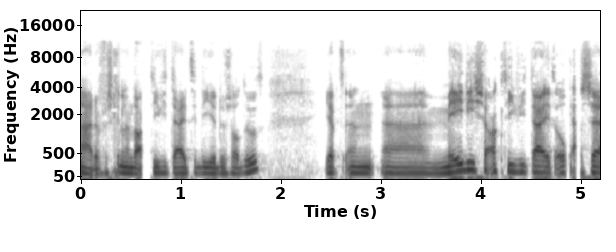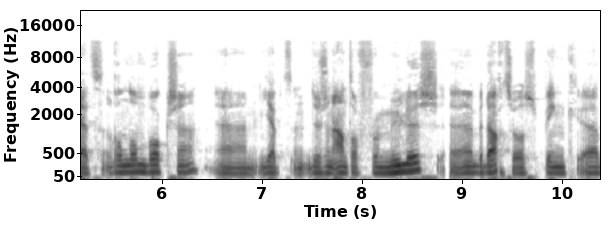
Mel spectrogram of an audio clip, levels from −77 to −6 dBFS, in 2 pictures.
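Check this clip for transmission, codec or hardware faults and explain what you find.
Two faults are present in this speech: codec coarseness throughout and three short muted gaps.

Low-delay AAC compression, throughout: the speech sounds rough and grainy, with a dulled top band, likely from AAC-ELD at around 32 kbps, whose short frames resolve pitch harmonics poorly.

AAC frame loss with muting, at 0.59–0.70 s, 4.83–5.00 s and 8.81–8.88 s: the decoder zeroes missing frames, so overlapping windows fade the sound into soft-edged holes. The first follows "de verschillende", a 100 ms hole consistent with about five lost frames, before "die je dus al". The second follows "een eh medische activiteit", 120 ms of loss scattered over 160 ms, longest run around 70 ms, before "rondom boksen". The third follows "dus een aantal formules", a 60 ms hole.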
